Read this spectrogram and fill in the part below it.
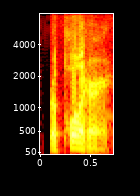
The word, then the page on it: reporter: American English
